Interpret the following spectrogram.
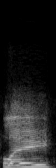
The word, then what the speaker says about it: played: Yesterday, I played. D, d, d, d. Not t. It is d.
